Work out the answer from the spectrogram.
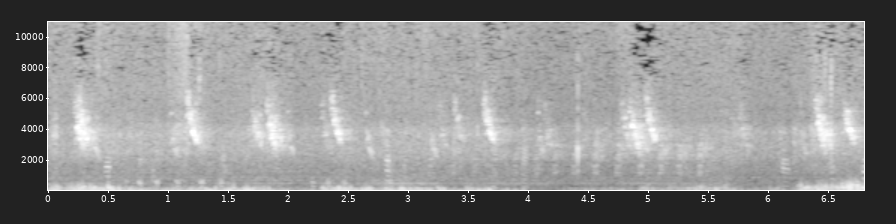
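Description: Birds chirping: short, high, falling chirps about twice a second, over a low rumble of wind on the microphone and a faint steady hum that fades out near the end.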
